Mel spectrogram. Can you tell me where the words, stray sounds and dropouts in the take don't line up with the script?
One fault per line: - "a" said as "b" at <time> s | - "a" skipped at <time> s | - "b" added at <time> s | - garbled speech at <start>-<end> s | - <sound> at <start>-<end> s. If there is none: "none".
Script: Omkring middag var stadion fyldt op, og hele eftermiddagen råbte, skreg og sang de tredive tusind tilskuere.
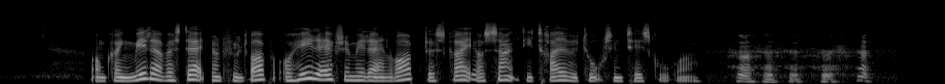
- dropout at 2.0-2.1 s
- laugh at 7.3-8.8 s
